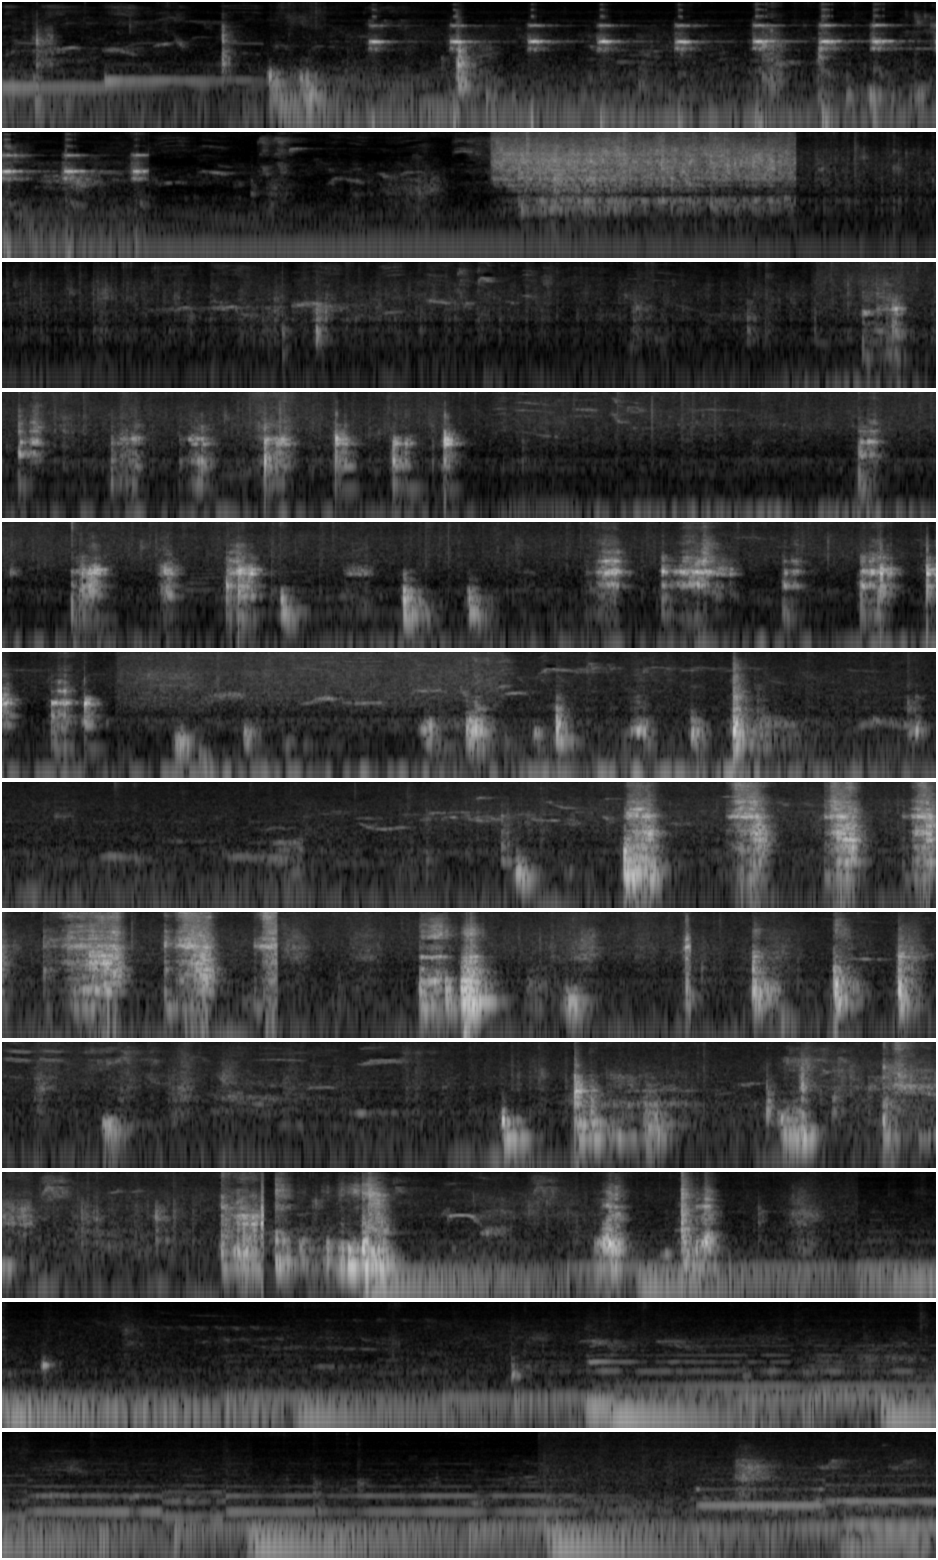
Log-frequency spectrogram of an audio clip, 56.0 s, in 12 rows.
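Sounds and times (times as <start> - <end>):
food sizzling in a wok: 7.1 - 28.4, 29.6 - 46.4, 54.0 - 56.0
metal spoon clinking and scraping: 13.6 - 16.4, 18.3 - 20.6, 21.6 - 23.9, 31.1 - 34.2.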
